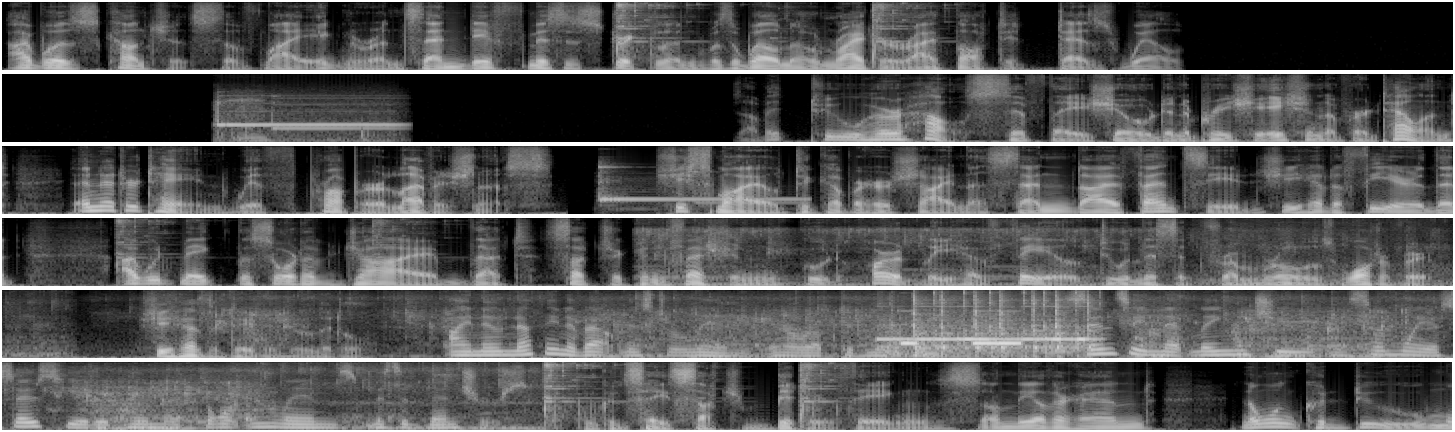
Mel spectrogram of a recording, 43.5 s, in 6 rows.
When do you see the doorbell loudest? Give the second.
34 s.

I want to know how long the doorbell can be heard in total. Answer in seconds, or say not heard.
3 s.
